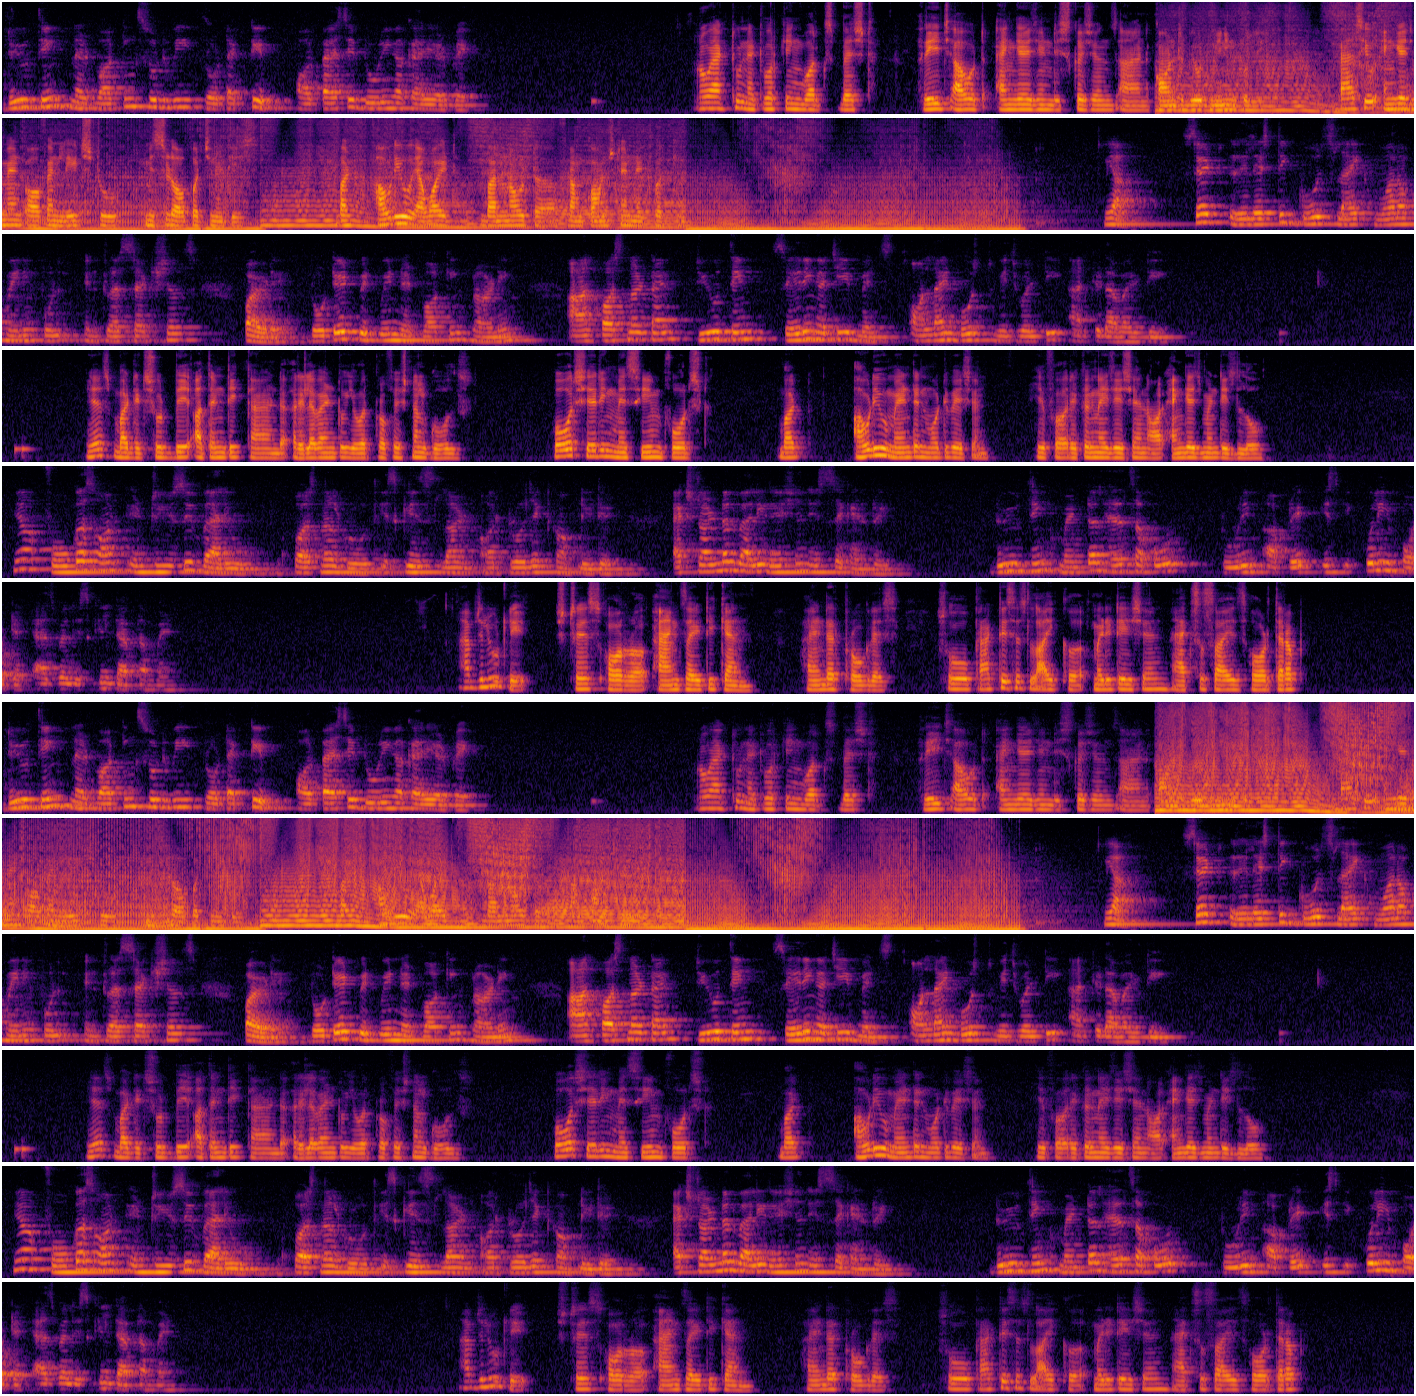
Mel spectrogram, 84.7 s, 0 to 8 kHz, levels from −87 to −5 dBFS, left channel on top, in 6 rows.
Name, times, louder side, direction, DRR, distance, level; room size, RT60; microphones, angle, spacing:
voice 1, 0.0-4.9 24.5-24.6 25.1-40.1 42.5-42.6 56.6-62.9 63.2-65.6 66.4-72.4, right 2 dB, 20° right, 0.5 m, -32 dB
voice 2, 6.9-8.6 9.2-12.7 13.4-16.7 17.4-18.6 18.9-21.0 43.2-47.0 47.9-49.3 50.1-50.4 50.9-52.2 52.7-55.0 75.2-75.9 76.2-78.1 78.6-79.5 80.0-83.6, left 5 dB, 80° left, 0.5 m, -28 dB
sound 1, 11.5-24.5, right 5 dB, 70° right, 0.4 m, -28 dB
4.7 x 4.1 x 2.6 m
head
